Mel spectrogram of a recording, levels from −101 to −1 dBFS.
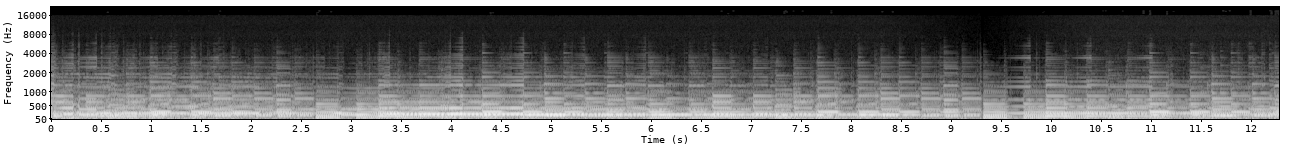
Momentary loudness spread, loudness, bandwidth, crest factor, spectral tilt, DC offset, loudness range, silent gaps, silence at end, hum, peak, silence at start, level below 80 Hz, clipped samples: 7 LU; -17 LUFS; 3.7 kHz; 14 dB; -12 dB/octave; 0.2%; 4 LU; none; 0 s; none; -2 dBFS; 0 s; -32 dBFS; under 0.1%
